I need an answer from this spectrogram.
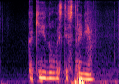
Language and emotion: Russian, neutral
